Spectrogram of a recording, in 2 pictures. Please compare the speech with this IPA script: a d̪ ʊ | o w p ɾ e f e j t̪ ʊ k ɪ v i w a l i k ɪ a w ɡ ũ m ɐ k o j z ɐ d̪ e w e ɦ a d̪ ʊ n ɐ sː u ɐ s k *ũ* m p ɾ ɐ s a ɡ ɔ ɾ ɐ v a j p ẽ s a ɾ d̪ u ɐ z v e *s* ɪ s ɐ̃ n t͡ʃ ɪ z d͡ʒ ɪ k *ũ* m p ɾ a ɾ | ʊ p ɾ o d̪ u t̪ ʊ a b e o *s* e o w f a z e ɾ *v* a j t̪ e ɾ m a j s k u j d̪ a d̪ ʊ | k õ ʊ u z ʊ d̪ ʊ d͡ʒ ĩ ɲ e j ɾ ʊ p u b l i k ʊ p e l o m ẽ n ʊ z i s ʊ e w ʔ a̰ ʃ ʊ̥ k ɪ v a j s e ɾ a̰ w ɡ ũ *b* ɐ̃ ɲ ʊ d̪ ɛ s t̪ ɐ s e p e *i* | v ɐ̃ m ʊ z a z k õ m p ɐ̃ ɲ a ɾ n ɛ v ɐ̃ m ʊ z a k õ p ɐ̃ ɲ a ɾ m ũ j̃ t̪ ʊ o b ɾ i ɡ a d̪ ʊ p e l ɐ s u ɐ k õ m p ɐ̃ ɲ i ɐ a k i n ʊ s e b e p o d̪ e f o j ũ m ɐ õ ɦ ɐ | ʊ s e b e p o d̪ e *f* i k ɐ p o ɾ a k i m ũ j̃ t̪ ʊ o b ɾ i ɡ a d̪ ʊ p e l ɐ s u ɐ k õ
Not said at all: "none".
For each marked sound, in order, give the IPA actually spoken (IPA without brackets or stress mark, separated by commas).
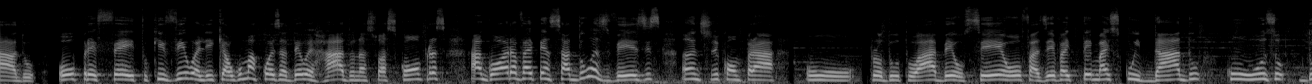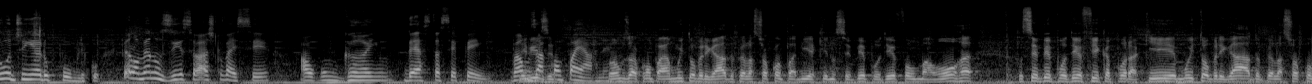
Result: õ, z, õ, s, v, ɡ, i, f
